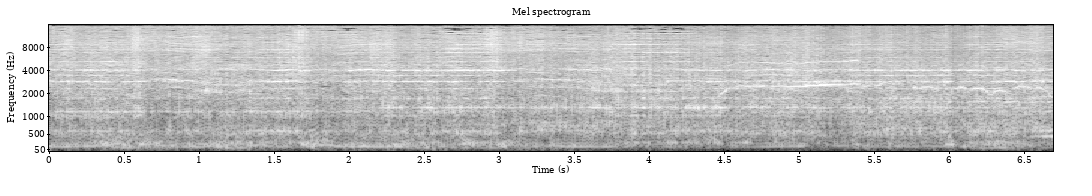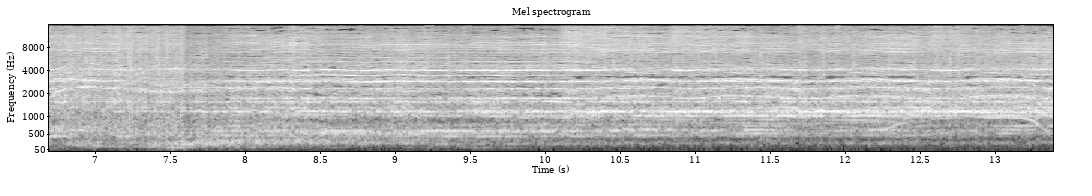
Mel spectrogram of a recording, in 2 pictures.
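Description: Loud live music booms through speakers in a large echoing hall.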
